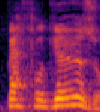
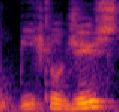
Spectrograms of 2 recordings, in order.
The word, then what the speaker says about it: Betelgeuse: So last month we talked about Betelgeuse, or Betelgeuse, depending on how you want to pronounce it.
